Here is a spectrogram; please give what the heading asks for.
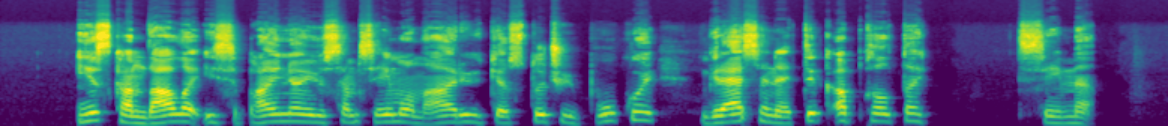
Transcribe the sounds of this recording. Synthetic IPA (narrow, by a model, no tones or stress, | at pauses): iskɐnd̪ɑːlˠɑʔisʲɪpɑɪnʲoːjʊsʲɛmsʲɛɪmoːnɑːɾʲʊjkʲɛst̪ʊt͡ʃʲʊjpuːkʊɪ | ɡɾʲæːsʲɛnʲɛt̪ʲɪkʰɐpkɐlˠt̪ɐ | sʲɛɪmʲɛ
